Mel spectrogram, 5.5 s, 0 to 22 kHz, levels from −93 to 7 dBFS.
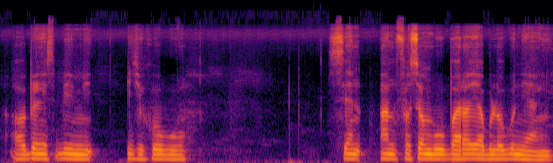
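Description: From start to finish the speech carries plainly audible coding damage: the top end stops cold above about 16.7 kHz, the upper treble flickers in and out, and a gritty granular noise with aliasing clings to the sound. The likely cause is Bluetooth SBC compression at a low bit pool, consistent with roughly 96 kbps, starving the highest sub-bands of bits. Unlike a hearing-model codec such as MP3, SBC uses simple bit allocation with no real hearing model to hide its noise.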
